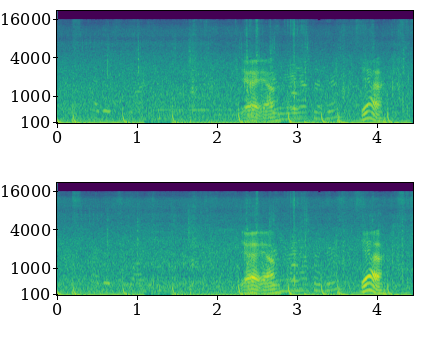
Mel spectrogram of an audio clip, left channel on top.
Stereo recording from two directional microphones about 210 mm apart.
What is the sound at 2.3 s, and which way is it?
Music, 30° right (ahead or behind).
